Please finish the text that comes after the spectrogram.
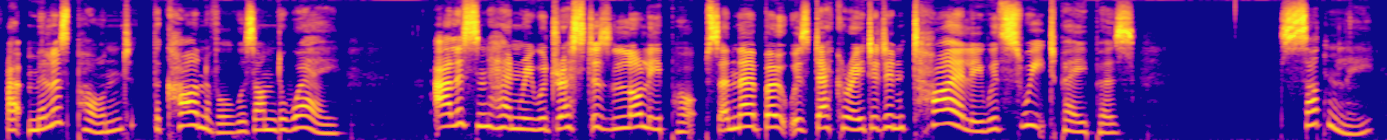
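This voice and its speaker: Animated high-voiced woman storyteller. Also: dry recording, clean studio sound. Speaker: storybook narrator. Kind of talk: expressive scripted children's read-along narration.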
